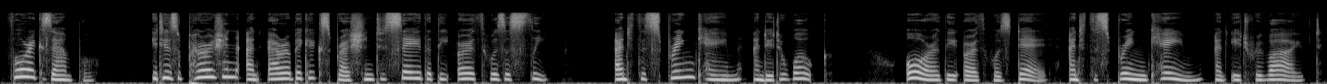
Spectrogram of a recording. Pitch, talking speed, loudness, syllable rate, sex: 240 Hz, 160 wpm, -20 LUFS, 4.4 syllables/s, female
